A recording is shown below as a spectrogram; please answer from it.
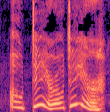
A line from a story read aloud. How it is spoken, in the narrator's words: cried Dorothy, in dismay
